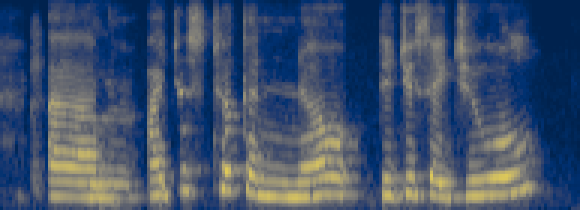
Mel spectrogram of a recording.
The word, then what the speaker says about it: Joule: pronounce his name? Jewell. I just took a note. Did you say Jewell? Yule, yeah. Yule. Okay. Jewel. No, not Yule, Jewel.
